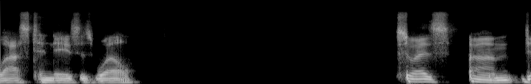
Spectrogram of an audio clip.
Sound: silence

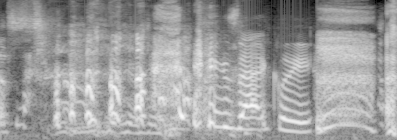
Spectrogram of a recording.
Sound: all laughing

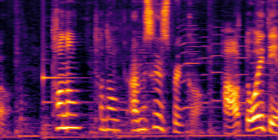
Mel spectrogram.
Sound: speaking in mandarin

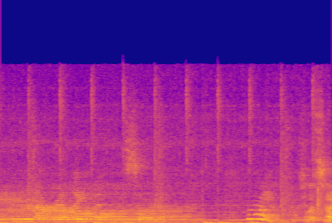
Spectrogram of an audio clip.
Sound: airplane noises

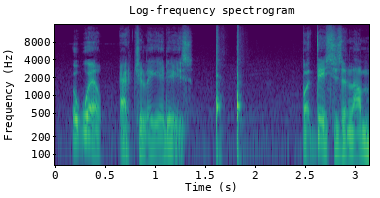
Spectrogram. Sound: taps

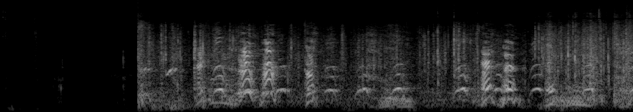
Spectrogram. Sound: dogs barking

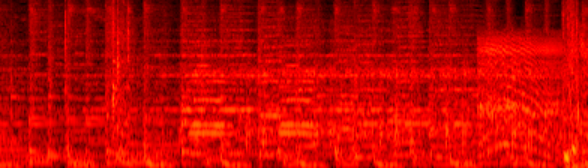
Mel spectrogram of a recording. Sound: train horn blowing

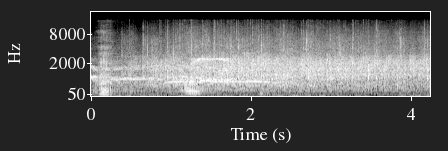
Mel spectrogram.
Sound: applause

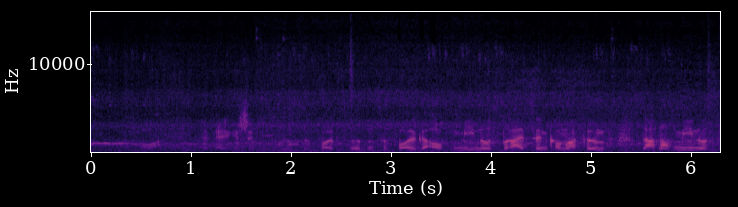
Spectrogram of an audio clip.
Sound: TV announcer speaking foreign language

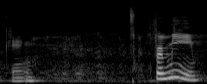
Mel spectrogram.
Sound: laughter

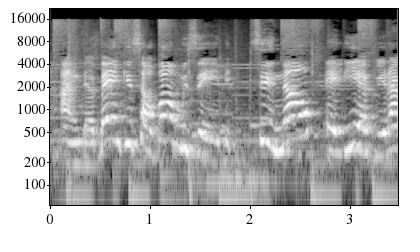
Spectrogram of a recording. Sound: none

